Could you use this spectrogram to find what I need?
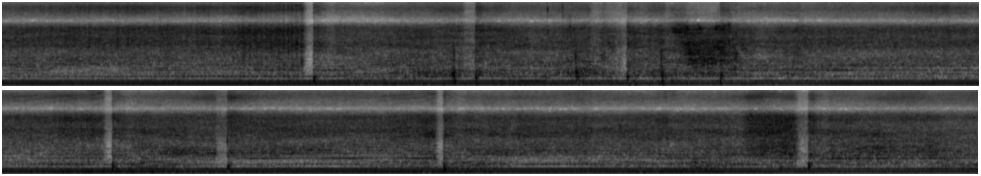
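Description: A carpet extractor's wand sucks and hisses as it slides over carpet.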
